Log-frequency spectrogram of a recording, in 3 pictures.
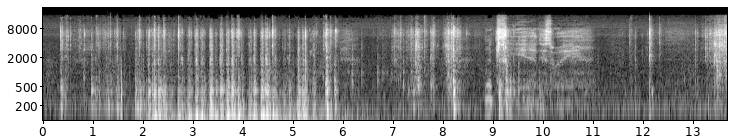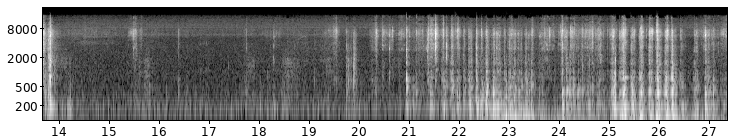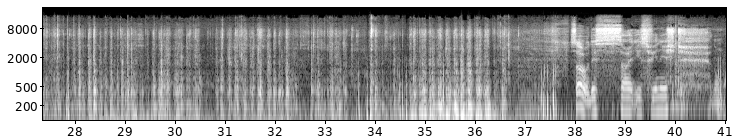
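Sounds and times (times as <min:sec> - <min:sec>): scraping and crackling of mat: 0:00.5 - 0:08.6, 0:17.8 - 0:38.2
low thuds: 0:02.0 - 0:07.8, 0:22.1 - 0:38.2.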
